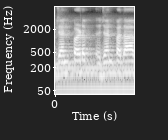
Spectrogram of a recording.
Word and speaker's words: जनपद: उसको इंग्लिश में जनपदा भी बोलते हैं, महाजनपदास, जनपदा, बट उसका सही प्रोनाउंसिएशन है जनपद।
